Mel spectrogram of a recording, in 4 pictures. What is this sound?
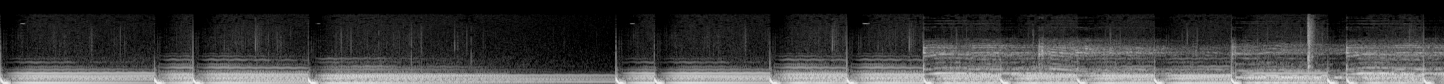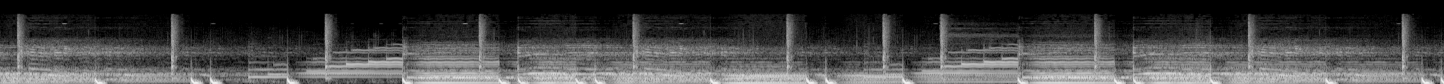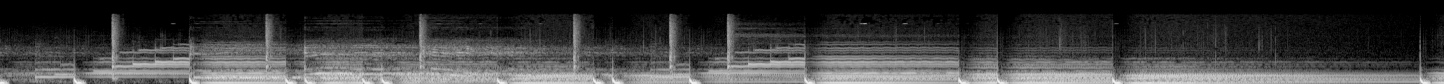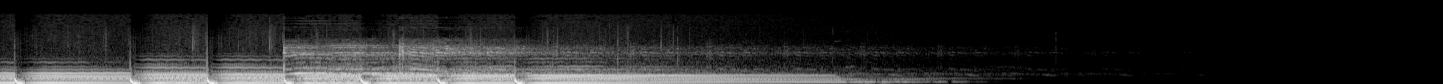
Crossed Path, a lo-fi instrumental hip hop track
Crossed Path is a soothing lo-fi instrumental hip-hop track designed to transport you from the oppressive heat and deafening noise of the urban jungle to a tranquil escape. Imagine leaving behind the humid city streets for a serene beach where sand cushions your feet, fresh air rejuvenates your senses, and laughter fills the air.
This mellow track blends smooth beats and atmospheric sounds, making it ideal for:
Background music for videos
Study and relaxation playlists
Dreamy creative projects
Chill urban or nature-themed content
Let Crossed Path carry you to a carefree moment of joy and relaxation, where the stresses of city life melt away.
Thank you for listening.
APPLY THE FOLLOWING CREDIT IF THIS TRACK IS USED IN YOUR PRODUCTION:
📜 USAGE RIGHTS AND LIMITATIONS:
🎹 ABOUT THE ARTIST:
Creatively influenced by the likes of Vangelis, Jean Michel Jarre, KOTO, Laserdance, and Røyksopp, Tangerine Dream and Kraftwerk to name a few.
vocal, groove, wobble, dreamy, tape, grungy, warble, loopable, podcast, retro, downtempo, intro, crackle, beat, loop, vintage, hiphop, vinyl, lofi, Lo-fi, soul, RnB, spatial, music, video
